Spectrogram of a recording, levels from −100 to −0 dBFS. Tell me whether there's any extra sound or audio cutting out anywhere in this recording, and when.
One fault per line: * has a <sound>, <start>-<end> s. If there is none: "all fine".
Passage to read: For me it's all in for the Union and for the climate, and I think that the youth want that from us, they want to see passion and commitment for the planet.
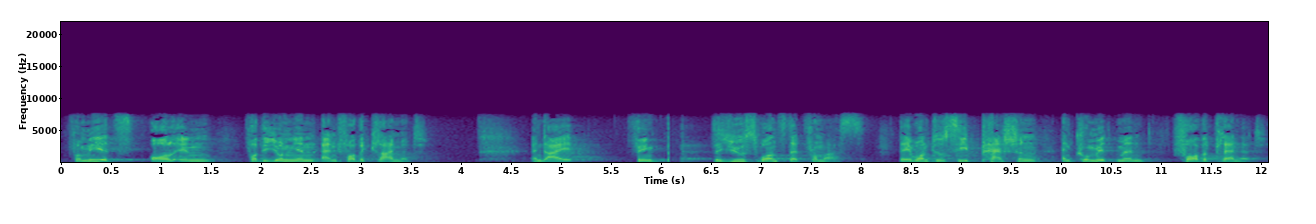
* has a dropout, 6.1-6.2 s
